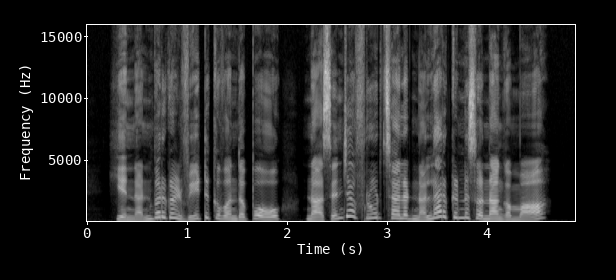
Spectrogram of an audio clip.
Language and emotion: Tamil, happy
